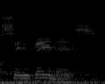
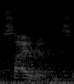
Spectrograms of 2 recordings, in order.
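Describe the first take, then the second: First: The word has a Greek-style pronunciation. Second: The word has its usual English pronunciation.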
